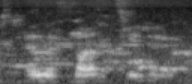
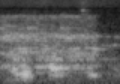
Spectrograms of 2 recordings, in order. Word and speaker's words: Elephantine: You see the town Elephantine. Now, I always pronounce that, by the way, Elephantine. So I look a little more carefully. I think it's supposed to be pronounced Elephantine.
